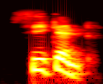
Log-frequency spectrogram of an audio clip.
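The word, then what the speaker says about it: secant: 1 का whole square, इसको सेक ना बोला करो, सीकेंट को सेक नहीं बोलना, कॉसिकेंट। अंडरस्टूड? इसको आगे से क्या बोल रहा है माशा? सीकेंट। हाँ, सीकेंट बोलना है हमेशा। वो प्रोनाउंसिएशन गलत है, लिखने में सीकेंट होता है बट सेक होता है, बट बोलने में हमेशा सीकेंट बोलना है उसको।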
